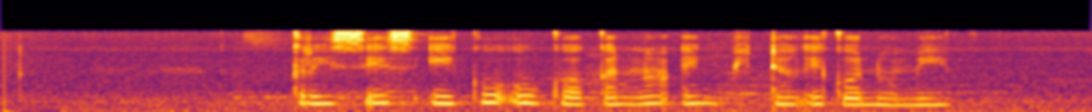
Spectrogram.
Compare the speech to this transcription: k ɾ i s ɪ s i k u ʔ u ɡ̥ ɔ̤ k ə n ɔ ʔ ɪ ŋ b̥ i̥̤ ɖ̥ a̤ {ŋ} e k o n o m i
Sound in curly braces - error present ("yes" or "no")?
no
